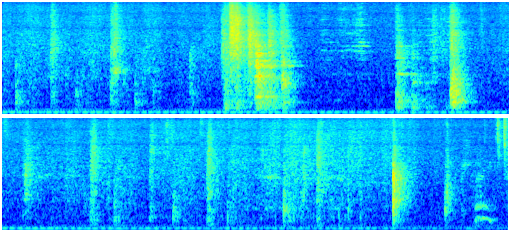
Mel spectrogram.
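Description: Scattered knocks and clinks of glazed ceramic pieces being set down and shifted on a table, with a cluster of them a little over two seconds in and another at about four and a half seconds, over a steady low hum.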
